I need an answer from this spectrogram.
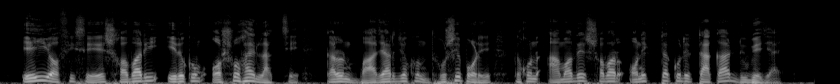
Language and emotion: Bengali, sad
